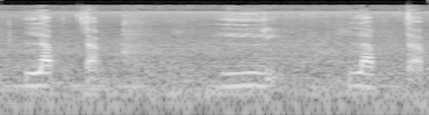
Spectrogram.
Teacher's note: ang titik titik L panggilagid at ang paraan ng artikulasyon nito ay pagilid na may tunog.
